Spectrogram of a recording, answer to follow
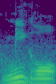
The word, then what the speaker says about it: Migros: rauskriegen woher sind und auch Migros heißt Migros nicht Migros wie es am Flughafen in Zürich heißt mit den S das wird nicht ausgesprochen Mikro und Co na ja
